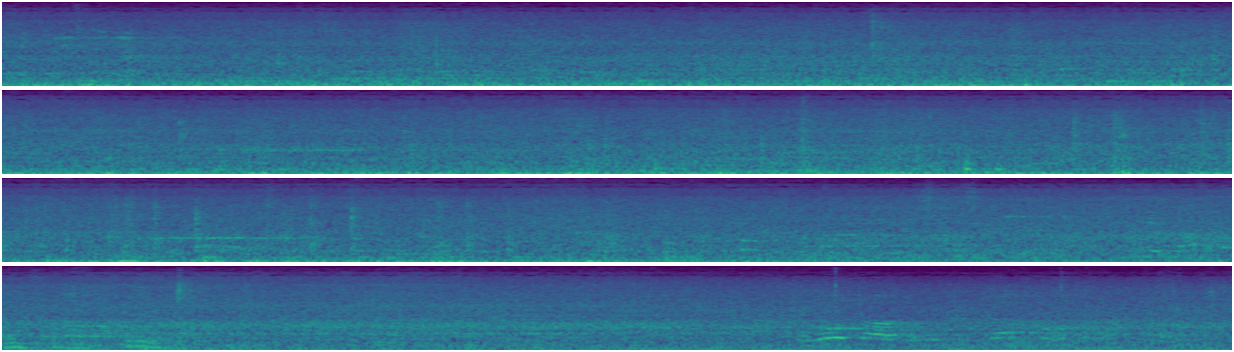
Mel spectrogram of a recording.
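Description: A large echoing hall murmurs with a steady background noise.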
